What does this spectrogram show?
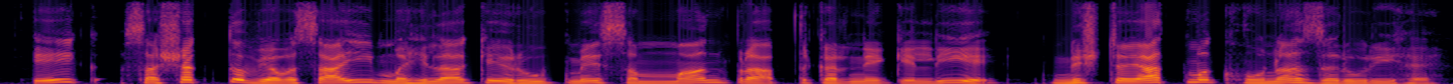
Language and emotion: Hindi, neutral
